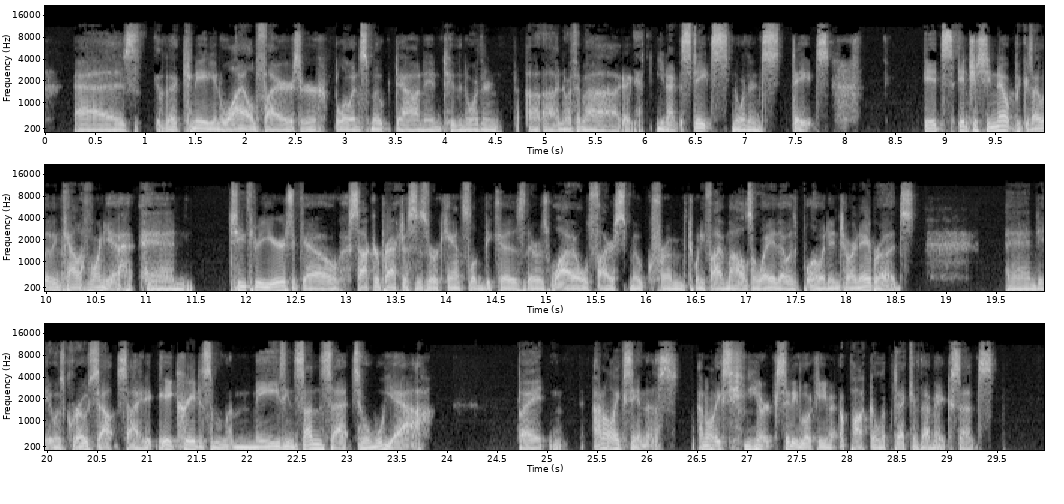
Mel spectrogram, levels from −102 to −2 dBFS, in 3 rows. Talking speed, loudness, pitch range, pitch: 170 wpm, -21 LUFS, 80-105 Hz, 90 Hz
